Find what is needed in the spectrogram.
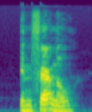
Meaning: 1. hell-like place or situation 2. hellfire 3. a large fire
- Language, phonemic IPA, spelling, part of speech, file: Dutch, /ɪɱˈfɛrno/, inferno, noun, Nl-inferno.ogg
